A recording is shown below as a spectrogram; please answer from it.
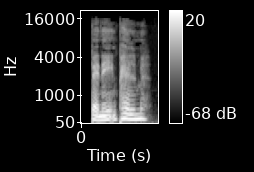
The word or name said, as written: bananpalme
